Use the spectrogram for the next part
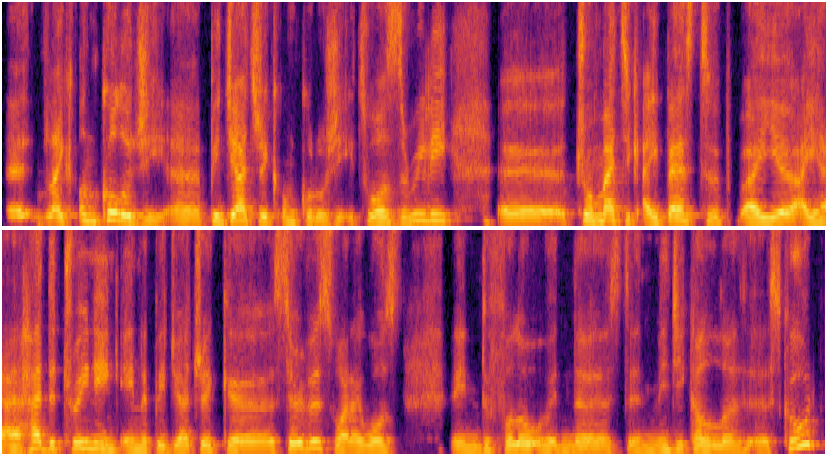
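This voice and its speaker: A woman's voice: on the low side, moderate pace, dark tone. Woman host searching for her words. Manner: searching for words, many restarts. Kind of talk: conversational panel talk.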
